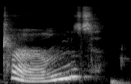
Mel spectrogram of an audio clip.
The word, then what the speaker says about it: terms: terms and sphere so terms is fairly straightforward though I would say the tricky thing here is that when we add a plural to something ending in the mm-hmm voiced mm sound RS needs to be a Z so that's probably challenging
